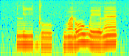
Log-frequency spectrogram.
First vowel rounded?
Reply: no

